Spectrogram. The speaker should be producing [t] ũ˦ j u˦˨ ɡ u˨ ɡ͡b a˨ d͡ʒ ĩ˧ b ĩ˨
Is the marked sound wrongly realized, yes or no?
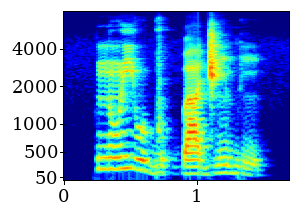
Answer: yes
